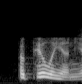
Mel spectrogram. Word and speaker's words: Papillion: Papillion, yes.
